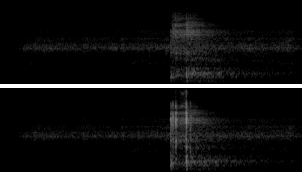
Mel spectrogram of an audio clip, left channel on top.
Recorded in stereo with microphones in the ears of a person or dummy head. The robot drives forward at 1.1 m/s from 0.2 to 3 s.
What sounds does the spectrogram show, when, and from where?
1.7 s a camera shutter: 50° right (ahead or behind), 0.6 m; by 2.0 s 60° right (ahead or behind), 0.5 m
